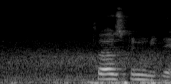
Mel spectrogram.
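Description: A young boy speaks close to the microphone.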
